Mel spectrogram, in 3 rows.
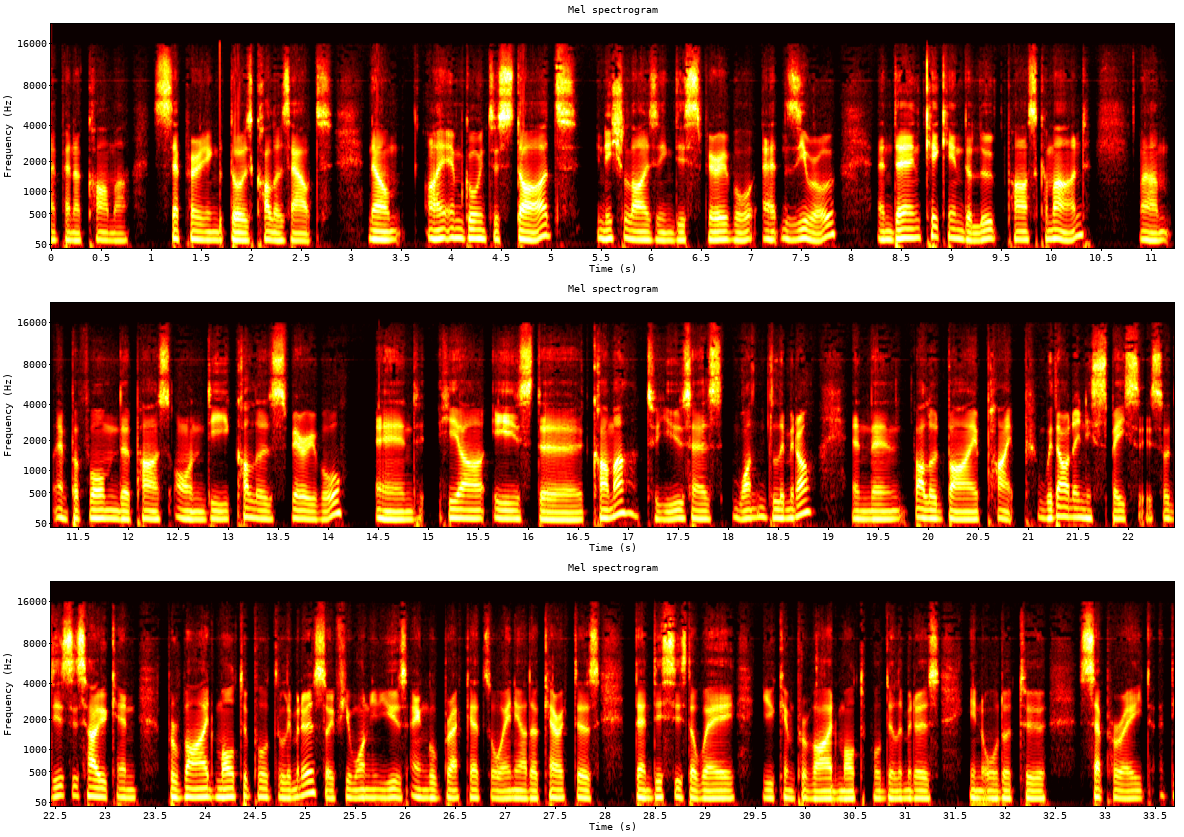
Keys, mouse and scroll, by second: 6.2 click, 6.3 click, 7.1 click, 8.7 click, 9.2 click, 9.4 click, 10.6 click, 10.8 click, 15.3 click, 19.2 Right, 24.7 Right, 25.4 typing, 27.4 typing, 28.9 shift+Left, 29.1 shift+Left, 29.4 shift+Left, 29.7 shift+Left, 30.1 BackSpace.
